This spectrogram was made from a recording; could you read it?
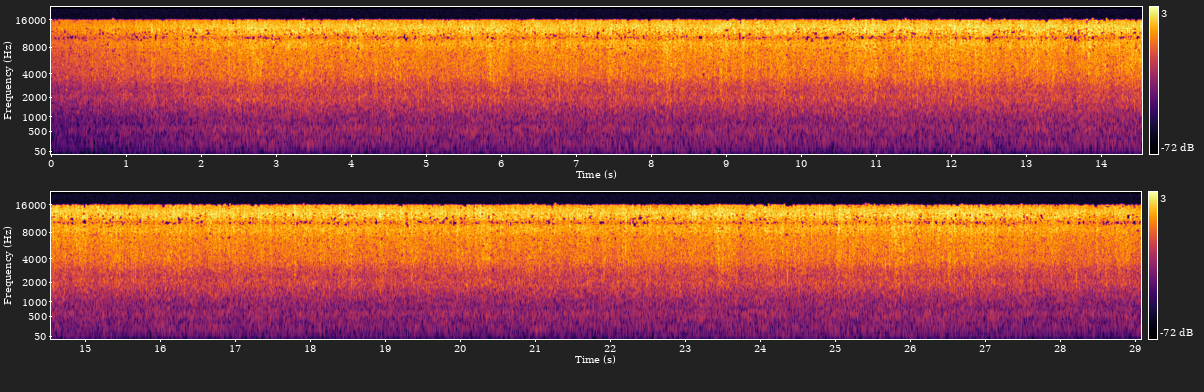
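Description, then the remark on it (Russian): Steady rain falls without pause, a dense continuous hiss that stays even and fairly loud for the whole stretch, with no voices over it. “В окнах зажглись огни, поднялся ветер, пошел дождь, наступила сырая холодная ночь.”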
